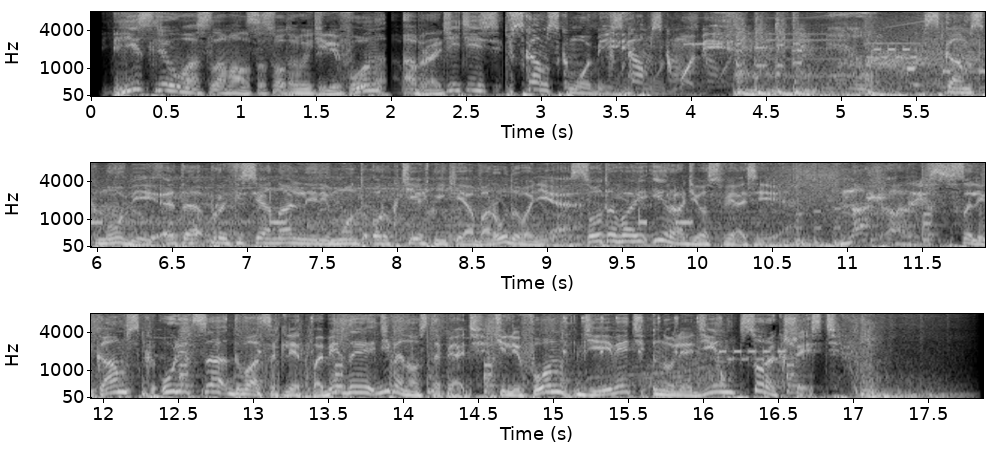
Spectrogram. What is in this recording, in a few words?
rus, dictory men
